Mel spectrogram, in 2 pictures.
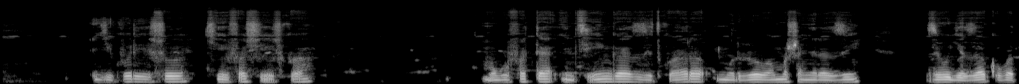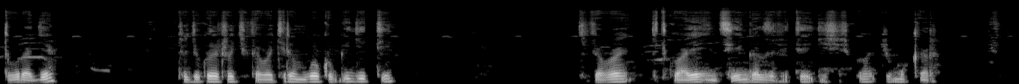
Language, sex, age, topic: Kinyarwanda, male, 25-35, government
